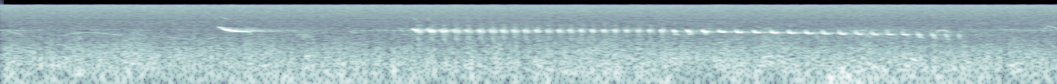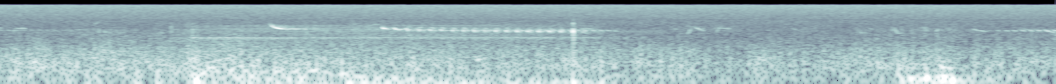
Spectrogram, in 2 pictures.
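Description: Birds calling in the bush: a short downward whistle, then a rapid trill falling slightly in pitch for about three seconds, and a second, shorter burst of chirps and trill about six seconds in. A faint steady whine runs beneath the second burst.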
